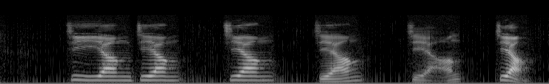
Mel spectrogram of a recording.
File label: "jiang", chinese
